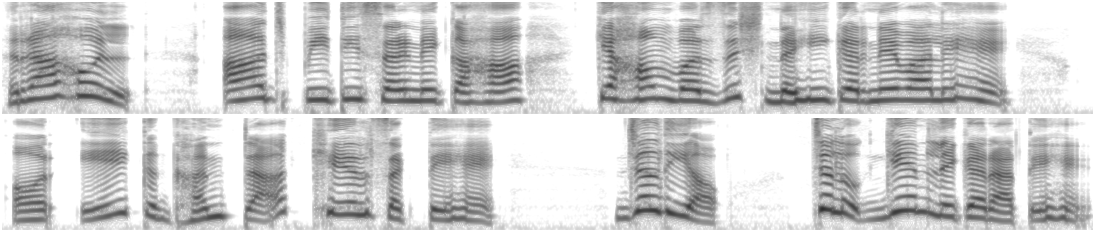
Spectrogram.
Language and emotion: Urdu, surprised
